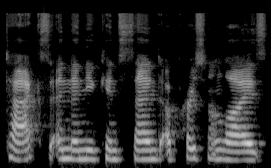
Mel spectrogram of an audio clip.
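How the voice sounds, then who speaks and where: A woman's voice: medium pitch, flat delivery, moderate pace, a bit bright. A woman co-hosting a casual panel chat, asking questions and talking with many fillers like "like" and "um". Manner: lots of "like" and "um", asks questions. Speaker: co-host.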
